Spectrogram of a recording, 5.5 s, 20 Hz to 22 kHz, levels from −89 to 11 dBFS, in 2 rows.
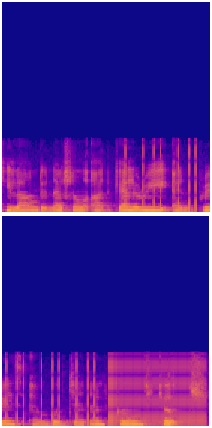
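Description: From 1.63 to 4.0 s, GSM signalling bursts: a nearby 2G phone exchanging short radio bursts gets rectified by the audio circuit, producing a galloping dit-dit-dit of brief 217 Hz buzzes only slightly quieter than the speech. From 4.18 to 5.49 s, GSM phone buzz: the phone, now in a call, transmits in bursts 217 times a second, leaving a steady, raspy, harmonic-rich buzz about 11 dB below the speech.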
